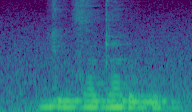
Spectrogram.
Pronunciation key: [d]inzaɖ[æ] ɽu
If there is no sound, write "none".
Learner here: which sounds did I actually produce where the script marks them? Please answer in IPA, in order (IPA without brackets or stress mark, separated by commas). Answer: ɡ, a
